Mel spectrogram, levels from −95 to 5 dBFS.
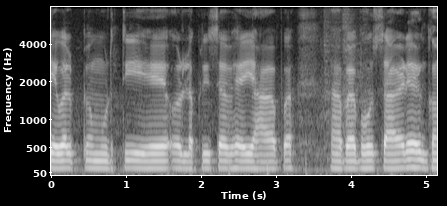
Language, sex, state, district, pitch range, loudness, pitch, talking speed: Hindi, male, Bihar, West Champaran, 130-135 Hz, -14 LUFS, 130 Hz, 165 wpm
